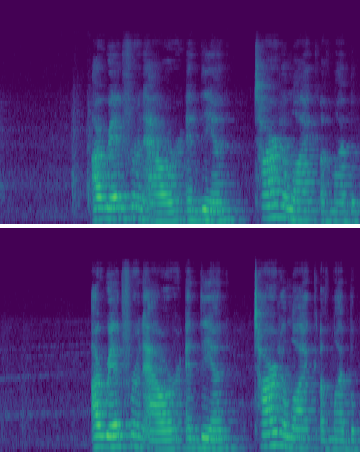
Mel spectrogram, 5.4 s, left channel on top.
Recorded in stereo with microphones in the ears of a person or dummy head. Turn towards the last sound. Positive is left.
turn(degrees=-60)  # may be behind; listen again after turning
